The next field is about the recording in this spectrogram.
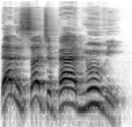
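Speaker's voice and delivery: slow, loud and high, hammed-up disgust; loud, slow mock-outraged exclamation; loud groan of disbelief. Real, not acted. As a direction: drag it out loudly in mock horror.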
